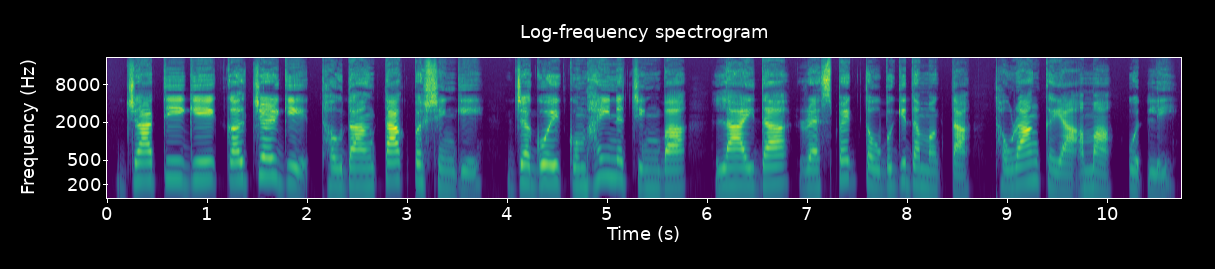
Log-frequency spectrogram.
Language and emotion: Manipuri, neutral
